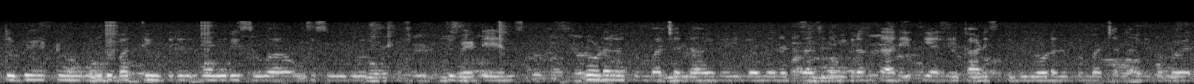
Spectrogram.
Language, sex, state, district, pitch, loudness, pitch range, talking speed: Kannada, female, Karnataka, Belgaum, 190 Hz, -17 LUFS, 185-210 Hz, 80 wpm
